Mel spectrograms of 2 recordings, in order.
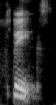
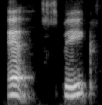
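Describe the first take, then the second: First: The word starts directly with the s sound. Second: An extra vowel sound comes before the s. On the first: The speaker calls it right. "you got to start strong on the S" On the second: The speaker calls it wrong.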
